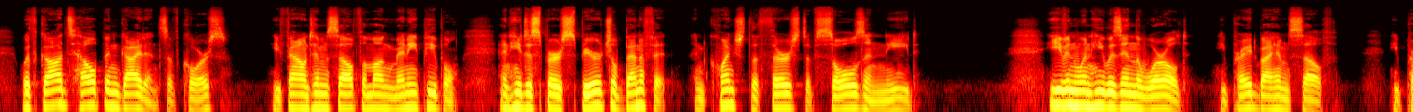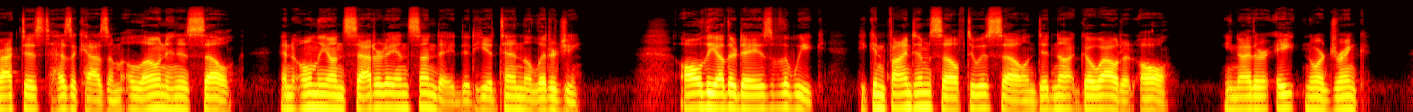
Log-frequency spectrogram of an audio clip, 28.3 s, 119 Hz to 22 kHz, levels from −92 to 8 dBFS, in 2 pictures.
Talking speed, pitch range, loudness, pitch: 170 wpm, 120-145 Hz, -15 LUFS, 130 Hz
